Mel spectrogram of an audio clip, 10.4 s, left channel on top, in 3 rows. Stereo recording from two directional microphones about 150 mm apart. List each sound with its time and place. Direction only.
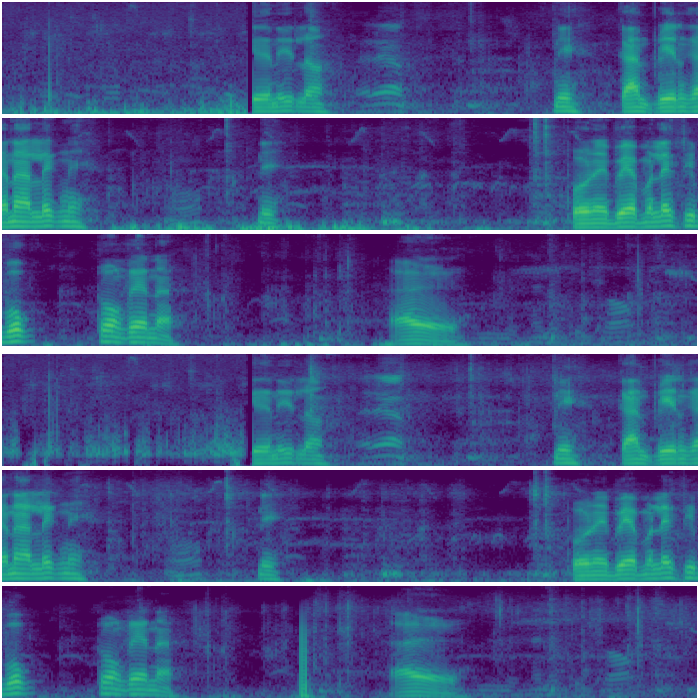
1.2 s speech: 5° left (ahead or behind)
1.8 s keys jangling: 35° left (ahead or behind)
3.1 s a man's voice: 15° left (ahead or behind)
4.7 s speech: 20° left (ahead or behind)
6.1 s a man's voice: 15° left (ahead or behind)
8.9 s a man's voice: 15° left (ahead or behind)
